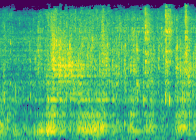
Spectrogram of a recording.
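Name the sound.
toilet flushing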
